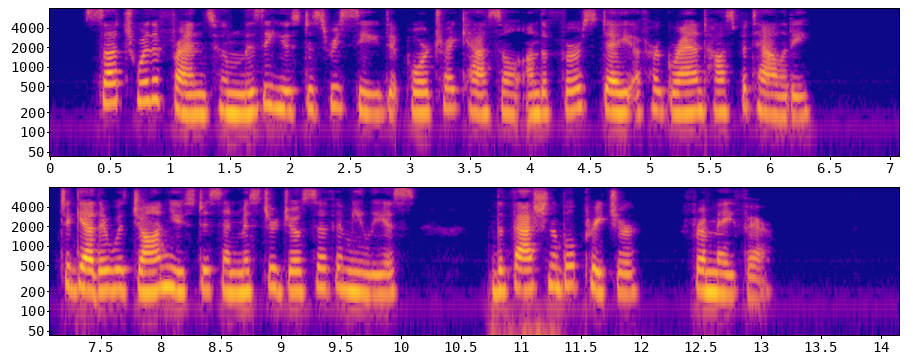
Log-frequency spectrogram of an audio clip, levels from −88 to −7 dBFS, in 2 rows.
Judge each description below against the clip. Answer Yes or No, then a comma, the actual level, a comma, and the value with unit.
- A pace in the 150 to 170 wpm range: No, slow, 135 wpm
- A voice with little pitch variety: Yes, narrow, 2.3 semitones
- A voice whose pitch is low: No, high, 210 Hz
